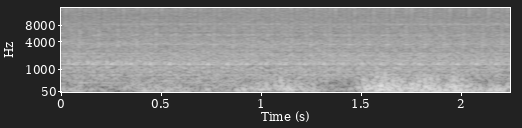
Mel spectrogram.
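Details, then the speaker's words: Honda Accord revived after long storage, accessory belt removed: steady even idle under hiss, no knocks or squeals; smooth normal idle, belt tensioner bearing and water pump suspected noisy. "mas o motorzinho sereninho cara que delícia"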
